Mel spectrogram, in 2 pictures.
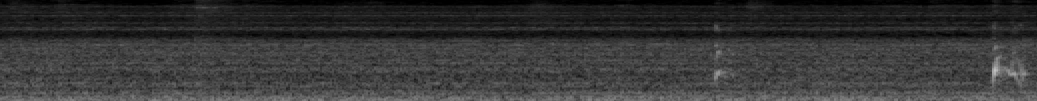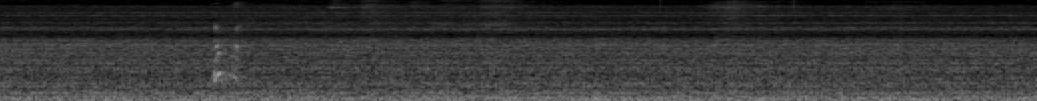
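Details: Baby twins alternating hiccups: three soft, abrupt hiccups about a second apart over a steady background hiss.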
